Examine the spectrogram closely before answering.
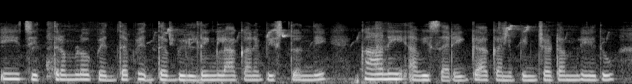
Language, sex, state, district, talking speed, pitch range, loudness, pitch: Telugu, female, Telangana, Mahabubabad, 115 wpm, 205-225 Hz, -14 LUFS, 210 Hz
